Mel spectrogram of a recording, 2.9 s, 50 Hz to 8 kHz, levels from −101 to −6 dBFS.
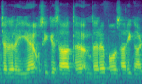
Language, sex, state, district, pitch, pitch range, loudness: Hindi, male, Chandigarh, Chandigarh, 115 Hz, 115-120 Hz, -16 LUFS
